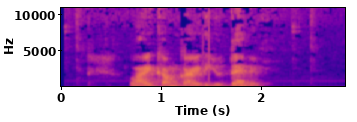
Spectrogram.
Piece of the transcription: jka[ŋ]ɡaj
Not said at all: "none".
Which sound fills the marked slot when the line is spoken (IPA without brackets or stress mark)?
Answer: m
